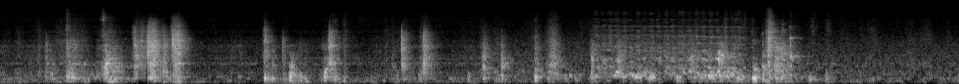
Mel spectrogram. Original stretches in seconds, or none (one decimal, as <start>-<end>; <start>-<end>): 4.8-9.6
